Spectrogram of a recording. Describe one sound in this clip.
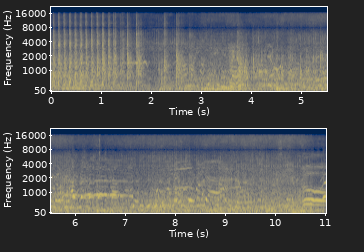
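A roller coaster car rumbles and rattles along its track.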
